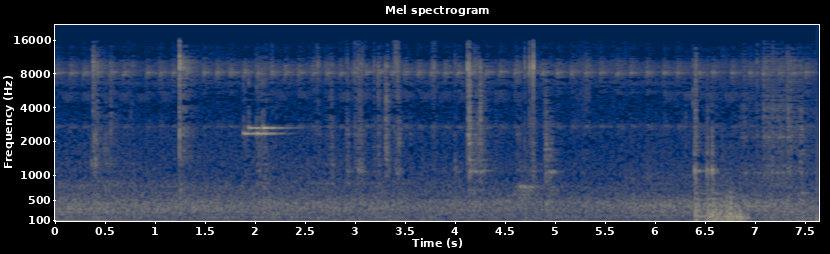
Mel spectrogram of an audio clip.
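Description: A few sharp, isolated light clicks and taps over a low rumble of the phone being handled, with a brief high two-note chirp about two seconds in.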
